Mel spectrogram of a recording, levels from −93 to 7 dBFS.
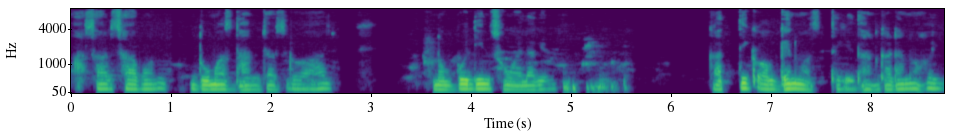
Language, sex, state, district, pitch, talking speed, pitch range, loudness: Bengali, male, West Bengal, Purulia, 125 Hz, 125 wpm, 110-130 Hz, -23 LUFS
